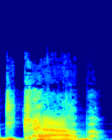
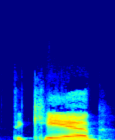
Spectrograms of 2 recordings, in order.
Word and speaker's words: DeKalb: uh jeff from atlanta it's pronounced decab county sorry all right the cab that's my new york spin on it kyle's mad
